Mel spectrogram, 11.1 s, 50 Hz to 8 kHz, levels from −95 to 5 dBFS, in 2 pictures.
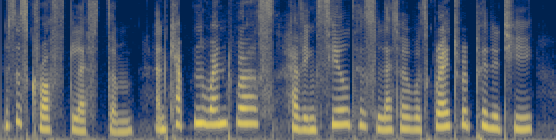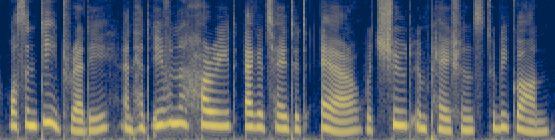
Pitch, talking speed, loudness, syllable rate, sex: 235 Hz, 160 wpm, -17 LUFS, 4.8 syllables/s, female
